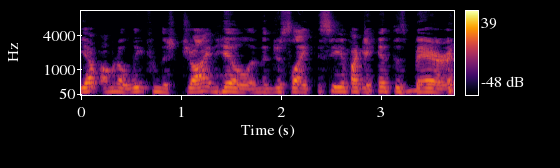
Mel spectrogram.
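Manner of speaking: usual speaking voice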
